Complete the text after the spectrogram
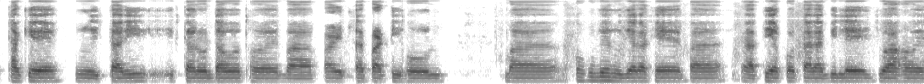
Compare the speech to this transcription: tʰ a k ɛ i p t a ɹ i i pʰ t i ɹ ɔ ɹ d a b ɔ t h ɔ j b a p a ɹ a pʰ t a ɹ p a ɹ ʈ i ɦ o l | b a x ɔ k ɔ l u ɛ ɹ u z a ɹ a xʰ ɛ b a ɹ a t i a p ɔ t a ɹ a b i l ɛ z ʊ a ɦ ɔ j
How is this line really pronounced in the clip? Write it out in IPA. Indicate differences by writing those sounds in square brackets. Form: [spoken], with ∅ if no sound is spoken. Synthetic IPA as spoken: tʰ a k ɛ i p t a ɹ i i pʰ t [a] ɹ ɔ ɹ d a [w] ɔ t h ɔ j b a p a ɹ [i] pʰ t a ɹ p a ɹ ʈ i ɦ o l | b a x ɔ k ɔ l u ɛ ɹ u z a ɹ a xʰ ɛ b a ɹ a t i a [k] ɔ t a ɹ a b i l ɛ z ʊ a ɦ ɔ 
